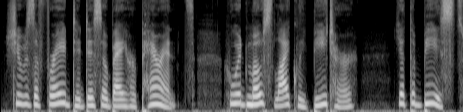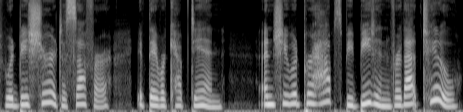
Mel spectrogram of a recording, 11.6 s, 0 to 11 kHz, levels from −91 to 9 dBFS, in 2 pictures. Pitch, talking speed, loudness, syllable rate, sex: 225 Hz, 180 wpm, -18 LUFS, 4.6 syllables/s, female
